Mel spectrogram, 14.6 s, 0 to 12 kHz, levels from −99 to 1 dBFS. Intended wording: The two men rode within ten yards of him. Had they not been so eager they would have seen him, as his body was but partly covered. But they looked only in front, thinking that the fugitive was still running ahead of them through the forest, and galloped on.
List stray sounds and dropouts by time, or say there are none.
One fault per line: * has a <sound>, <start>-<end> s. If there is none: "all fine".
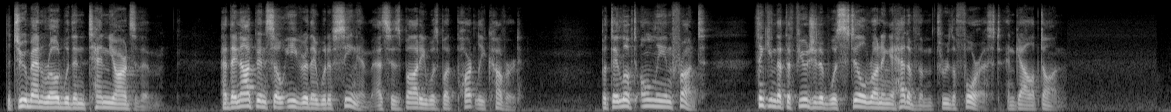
all fine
